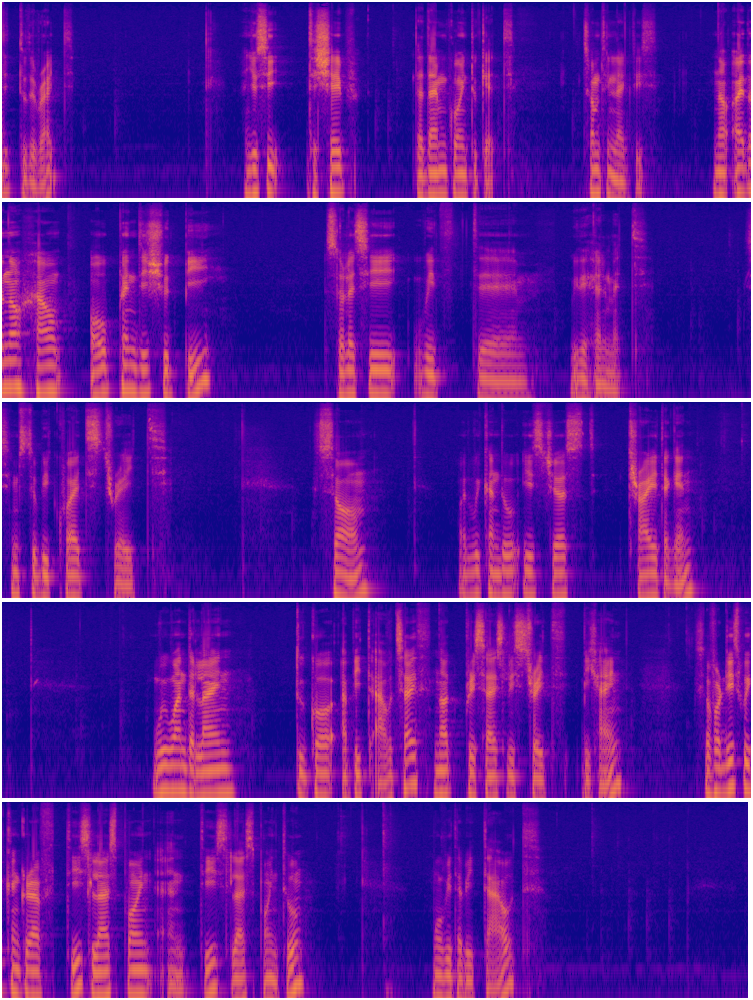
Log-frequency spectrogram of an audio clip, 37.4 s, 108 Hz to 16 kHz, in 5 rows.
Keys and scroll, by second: 17.1 x, 23.3 1, 24.5 2, 29.2 1, 33.6 g.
